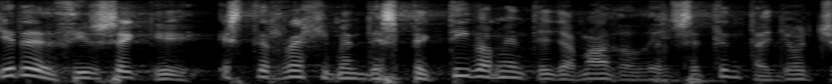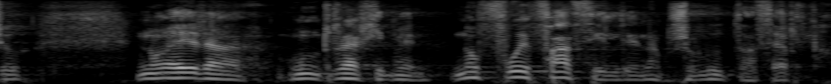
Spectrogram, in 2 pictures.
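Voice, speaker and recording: Somewhat breathy and dark, mellow in tone, a man speaks at a moderate pace and medium pitch with very wide pitch swings. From Valencia, Spain. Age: 80s+. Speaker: retired judge. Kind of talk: award acceptance speech. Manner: formal.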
